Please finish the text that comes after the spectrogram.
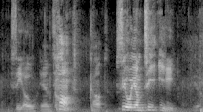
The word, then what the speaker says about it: Comte: Auguste Comte.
